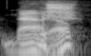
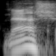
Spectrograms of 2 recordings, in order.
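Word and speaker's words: Gnash: of the Predator's mascot Nash his name bar is g no G there's G but no you don't say it pronounce silent is what they call it so I'm G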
